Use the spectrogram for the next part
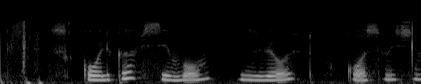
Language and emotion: Russian, neutral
